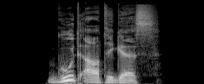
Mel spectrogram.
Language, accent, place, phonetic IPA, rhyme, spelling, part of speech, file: German, Germany, Berlin, [ˈɡuːtˌʔaːɐ̯tɪɡəs], -uːtʔaːɐ̯tɪɡəs, gutartiges, adjective, De-gutartiges.ogg
- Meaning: strong/mixed nominative/accusative neuter singular of gutartig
